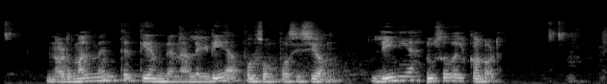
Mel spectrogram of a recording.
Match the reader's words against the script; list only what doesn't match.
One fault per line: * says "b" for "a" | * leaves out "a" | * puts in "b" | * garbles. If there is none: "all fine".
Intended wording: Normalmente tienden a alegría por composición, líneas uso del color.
all fine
